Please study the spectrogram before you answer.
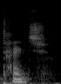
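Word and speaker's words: tanh: sine and hyperbolic 10 sometimes pronounced cache cinch and tench so we'll define the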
